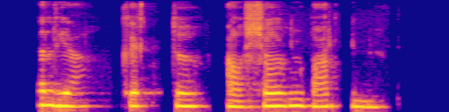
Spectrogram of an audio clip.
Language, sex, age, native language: Icelandic, female, 40-49, Filipino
